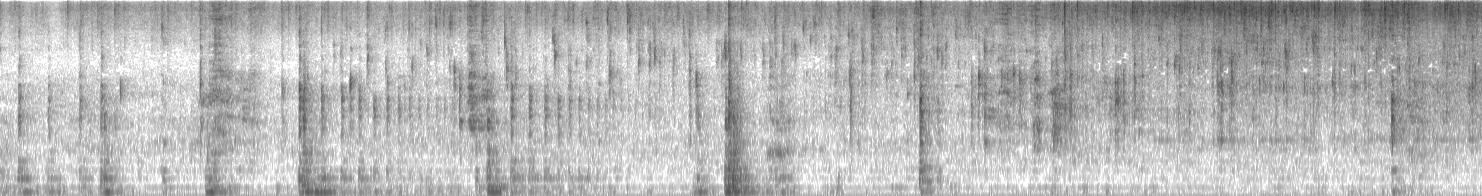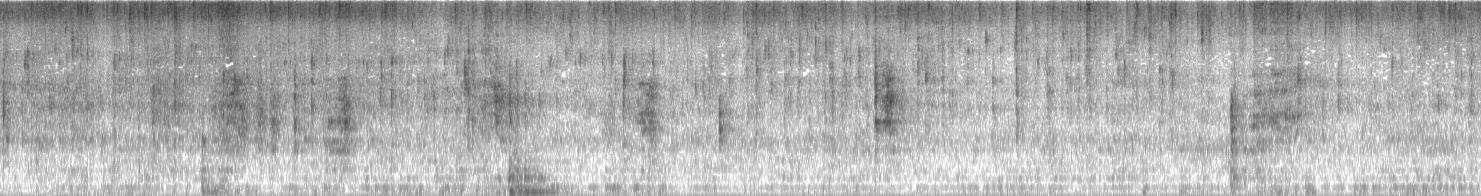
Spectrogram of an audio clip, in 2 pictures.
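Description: Egg omelette sizzling in hot oil in a frying pan, the sizzle growing louder about a third of the way in, with scattered clicks and scrapes of a metal spatula and spoon against the pan.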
